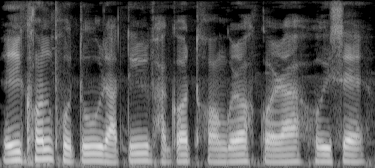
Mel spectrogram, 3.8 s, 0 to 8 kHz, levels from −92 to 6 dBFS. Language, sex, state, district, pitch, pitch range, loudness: Assamese, male, Assam, Sonitpur, 125 Hz, 120-135 Hz, -16 LUFS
